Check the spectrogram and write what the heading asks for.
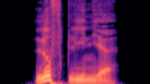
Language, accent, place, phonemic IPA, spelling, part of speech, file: German, Germany, Berlin, /ˈlʊftˌliːni̯ə/, Luftlinie, noun, De-Luftlinie.ogg
- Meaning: beeline; distance as the crow flies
